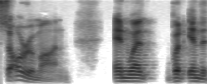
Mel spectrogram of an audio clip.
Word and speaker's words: Saruman: you not realize that saruman's evil yeah and they pronounce it aruman I did so in I I wrote this down I was like there's no s they take the S off of Saruman they do and however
